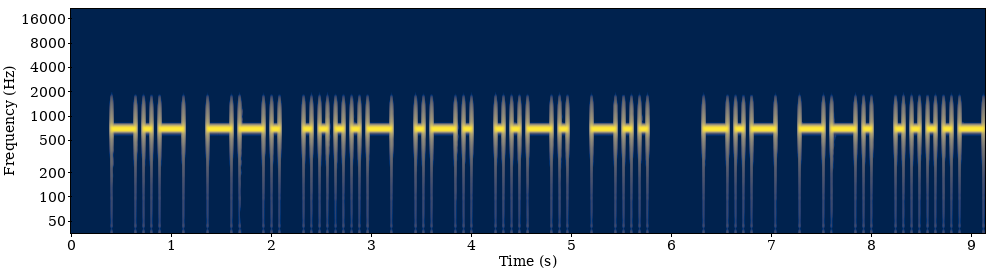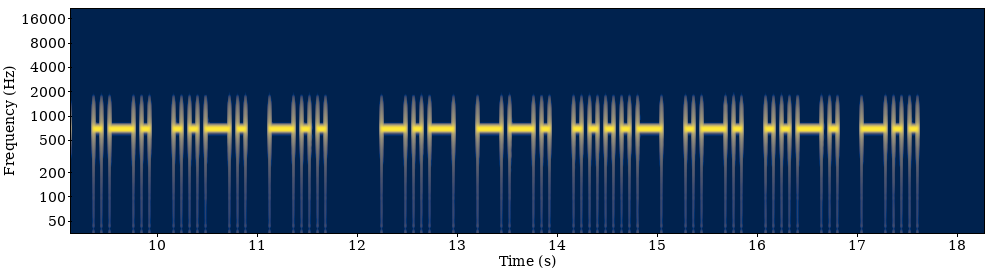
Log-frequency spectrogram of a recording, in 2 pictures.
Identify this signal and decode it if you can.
Morse code, heard as a keyed tone, about 15 wpm, 700 Hz. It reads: KG4RFD KG4RFD KG4RFD
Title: USA Call Signs Repeated 3x 15wpm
